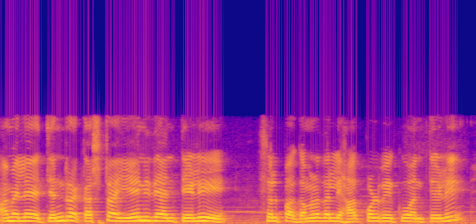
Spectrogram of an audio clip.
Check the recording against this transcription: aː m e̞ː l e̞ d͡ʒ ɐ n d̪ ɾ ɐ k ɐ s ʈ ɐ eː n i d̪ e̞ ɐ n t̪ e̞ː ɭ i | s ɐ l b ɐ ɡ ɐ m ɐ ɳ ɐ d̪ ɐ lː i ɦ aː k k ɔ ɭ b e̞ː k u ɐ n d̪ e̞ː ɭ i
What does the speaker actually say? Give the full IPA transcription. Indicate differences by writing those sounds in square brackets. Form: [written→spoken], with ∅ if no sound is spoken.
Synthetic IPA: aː m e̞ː l e̞ d͡ʒ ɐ n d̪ ɾ ɐ k ɐ [s→ʂ] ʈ ɐ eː n i d̪ e̞ ɐ n t̪ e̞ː ɭ i | s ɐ l [b→p] ɐ ɡ ɐ m ɐ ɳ ɐ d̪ ɐ lː i ɦ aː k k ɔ ɭ b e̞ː k u ɐ n [d̪→t̪] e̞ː ɭ i

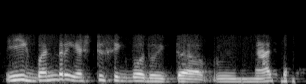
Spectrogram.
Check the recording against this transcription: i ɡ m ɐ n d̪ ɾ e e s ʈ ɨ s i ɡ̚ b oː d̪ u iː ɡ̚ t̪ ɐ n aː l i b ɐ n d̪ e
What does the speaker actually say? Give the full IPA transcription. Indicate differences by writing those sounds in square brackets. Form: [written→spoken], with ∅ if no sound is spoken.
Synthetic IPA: [i→iː] ɡ [m→b] ɐ n d̪ ɾ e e [s→ʂ] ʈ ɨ s i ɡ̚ b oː d̪ u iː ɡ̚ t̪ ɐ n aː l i b ɐ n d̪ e

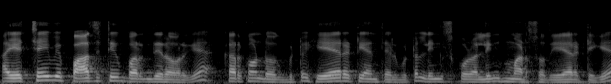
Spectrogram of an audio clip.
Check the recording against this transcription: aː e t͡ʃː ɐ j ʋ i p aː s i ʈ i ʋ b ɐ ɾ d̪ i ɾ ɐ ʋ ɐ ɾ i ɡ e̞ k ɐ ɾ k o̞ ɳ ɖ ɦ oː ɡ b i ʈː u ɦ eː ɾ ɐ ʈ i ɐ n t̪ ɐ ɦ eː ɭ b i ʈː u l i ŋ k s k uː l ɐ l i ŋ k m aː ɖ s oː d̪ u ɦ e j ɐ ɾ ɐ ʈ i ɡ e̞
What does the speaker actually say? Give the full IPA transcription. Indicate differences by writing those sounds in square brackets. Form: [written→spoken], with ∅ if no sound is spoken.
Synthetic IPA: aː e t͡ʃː ɐ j ʋ i p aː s i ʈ i ʋ b ɐ ɾ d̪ i ɾ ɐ ʋ ɐ ɾ i ɡ e̞ k ɐ ɾ k o̞ ɳ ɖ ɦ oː ɡ b i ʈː u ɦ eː ɾ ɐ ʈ i ɐ n t̪ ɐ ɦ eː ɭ b i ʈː u l i ŋ k s k uː [l→ɽ] ɐ l i ŋ k m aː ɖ s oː d̪ u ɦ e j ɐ ɾ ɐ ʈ i ɡ e̞

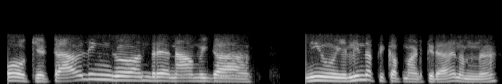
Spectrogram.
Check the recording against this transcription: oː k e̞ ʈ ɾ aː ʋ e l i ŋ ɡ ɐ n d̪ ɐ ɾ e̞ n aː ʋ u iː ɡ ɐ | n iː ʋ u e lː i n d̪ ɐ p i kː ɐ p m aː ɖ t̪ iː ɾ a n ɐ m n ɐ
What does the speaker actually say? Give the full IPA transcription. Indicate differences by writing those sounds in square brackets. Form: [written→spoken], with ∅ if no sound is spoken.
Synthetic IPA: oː k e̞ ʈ ɾ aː ʋ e l i ŋ ɡ ɐ n d̪ ɐ ɾ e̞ n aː ʋ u iː ɡ ɐ | n iː ʋ u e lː i n d̪ ɐ p i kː ɐ p m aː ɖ t̪ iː ɾ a n ɐ m n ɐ

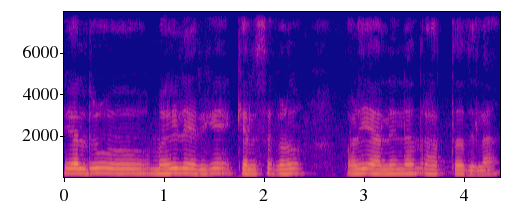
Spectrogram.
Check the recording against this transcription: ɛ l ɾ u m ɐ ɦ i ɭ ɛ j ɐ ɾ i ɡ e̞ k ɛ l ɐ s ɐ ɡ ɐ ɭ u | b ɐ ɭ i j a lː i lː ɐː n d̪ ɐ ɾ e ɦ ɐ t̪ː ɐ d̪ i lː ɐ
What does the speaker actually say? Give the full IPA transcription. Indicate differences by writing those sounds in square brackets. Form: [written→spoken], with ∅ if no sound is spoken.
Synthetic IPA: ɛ l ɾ u m ɐ ɦ i ɭ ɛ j ɐ ɾ i ɡ e̞ k ɛ l ɐ s ɐ ɡ ɐ ɭ u | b ɐ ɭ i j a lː i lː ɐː n d̪ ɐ ɾ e ɦ ɐ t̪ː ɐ d̪ i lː ɐ

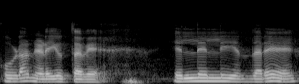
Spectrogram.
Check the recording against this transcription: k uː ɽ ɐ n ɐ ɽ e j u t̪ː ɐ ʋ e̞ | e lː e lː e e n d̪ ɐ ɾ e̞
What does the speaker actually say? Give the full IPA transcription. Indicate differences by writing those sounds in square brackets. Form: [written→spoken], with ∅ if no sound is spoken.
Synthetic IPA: k uː ɽ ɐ n ɐ ɽ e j u t̪ː ɐ ʋ e̞ | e lː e lː [e→i] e n d̪ ɐ ɾ e̞

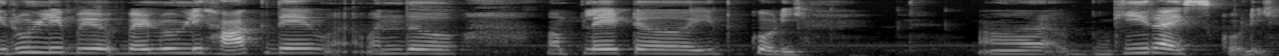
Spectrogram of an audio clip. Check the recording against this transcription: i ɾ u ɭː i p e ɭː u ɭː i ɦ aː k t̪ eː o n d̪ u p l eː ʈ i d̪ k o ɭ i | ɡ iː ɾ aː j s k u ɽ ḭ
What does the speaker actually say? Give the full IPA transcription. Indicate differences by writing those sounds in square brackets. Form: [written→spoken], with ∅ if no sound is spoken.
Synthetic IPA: i ɾ u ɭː i [p→b] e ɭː u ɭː i ɦ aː k [t̪→d̪] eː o n d̪ u p l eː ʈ i d̪ k o [ɭ→ɽ] i | ɡ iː ɾ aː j s k [u→o] ɽ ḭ

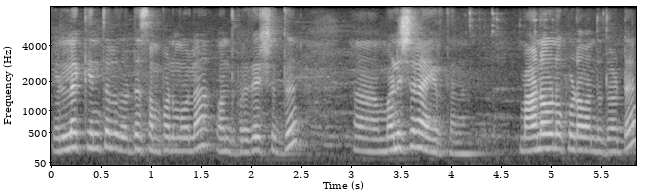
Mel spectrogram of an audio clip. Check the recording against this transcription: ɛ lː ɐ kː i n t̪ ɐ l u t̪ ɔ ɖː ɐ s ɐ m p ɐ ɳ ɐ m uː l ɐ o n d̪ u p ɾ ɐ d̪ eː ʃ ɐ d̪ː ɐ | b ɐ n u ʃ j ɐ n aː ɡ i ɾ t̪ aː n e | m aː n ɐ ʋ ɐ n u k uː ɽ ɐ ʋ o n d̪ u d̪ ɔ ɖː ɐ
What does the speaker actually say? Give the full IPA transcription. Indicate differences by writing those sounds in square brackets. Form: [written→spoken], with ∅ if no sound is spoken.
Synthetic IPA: ɛ lː ɐ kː i n t̪ ɐ l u [t̪→d̪] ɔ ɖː ɐ s ɐ m p ɐ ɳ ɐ m uː l ɐ o n d̪ u p ɾ ɐ d̪ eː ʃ ɐ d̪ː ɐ | [b→m] ɐ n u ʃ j ɐ n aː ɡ i ɾ t̪ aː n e | m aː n ɐ ʋ ɐ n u k uː ɽ ɐ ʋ o n d̪ u d̪ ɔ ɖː ɐ

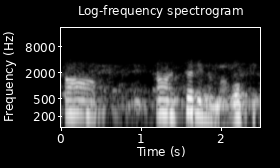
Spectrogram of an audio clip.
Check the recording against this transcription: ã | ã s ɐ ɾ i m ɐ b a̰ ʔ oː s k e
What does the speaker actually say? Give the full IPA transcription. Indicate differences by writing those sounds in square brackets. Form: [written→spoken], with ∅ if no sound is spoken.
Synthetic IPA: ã | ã s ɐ ɾ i [m→n] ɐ [b→m] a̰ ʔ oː [s→∅] k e

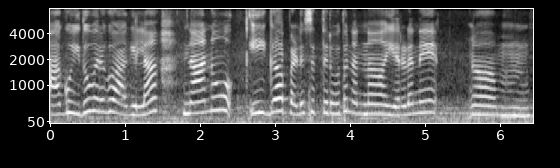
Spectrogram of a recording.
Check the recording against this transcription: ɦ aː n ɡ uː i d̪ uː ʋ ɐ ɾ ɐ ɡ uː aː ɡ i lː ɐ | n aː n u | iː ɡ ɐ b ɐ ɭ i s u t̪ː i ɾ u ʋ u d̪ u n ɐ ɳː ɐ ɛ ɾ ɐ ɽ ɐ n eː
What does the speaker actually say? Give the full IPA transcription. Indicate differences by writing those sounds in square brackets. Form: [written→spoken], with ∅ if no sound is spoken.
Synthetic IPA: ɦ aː [n→∅] ɡ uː i d̪ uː ʋ ɐ ɾ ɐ ɡ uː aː ɡ i lː ɐ | n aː n u | iː ɡ ɐ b ɐ ɭ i s u t̪ː i ɾ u ʋ u d̪ u n ɐ [ɳː→nː] ɐ ɛ ɾ ɐ ɽ ɐ n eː

